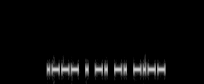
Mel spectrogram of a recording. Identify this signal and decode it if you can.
Morse code, heard as a keyed tone, about 46 wpm, 700 Hz. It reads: JENNY
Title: USA Common Names - Max 5 Letters - 50wpm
